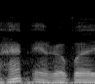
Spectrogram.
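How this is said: The letters are read with Vietnamese letter names. This is how Vietnamese speakers say it. "Tiếng Việt mình đọc là"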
